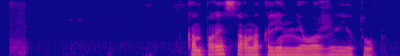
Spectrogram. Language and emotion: Russian, neutral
